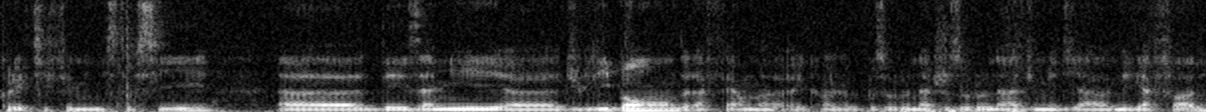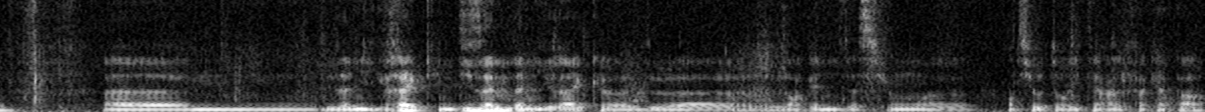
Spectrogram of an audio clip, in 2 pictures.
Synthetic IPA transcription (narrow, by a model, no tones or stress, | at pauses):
kɔlɛk̚t̪ʰifːeminist̪osi | ød̪ezamiød̪ylibɑ̃d̪əlafɛʁmøḛkʰɔlbuzolunad̪ʒozolunad̪ymed̪jaømeɡʲafɔn | ø | d̪ezamiɡʁɛkynd̪izɛnd̪amiɡʁɛkød̪əølɔʁɡanizasjɔ̃ø | ɑ̃t̪ʰiot̪ɔʁit̪ɛʁalfakapa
